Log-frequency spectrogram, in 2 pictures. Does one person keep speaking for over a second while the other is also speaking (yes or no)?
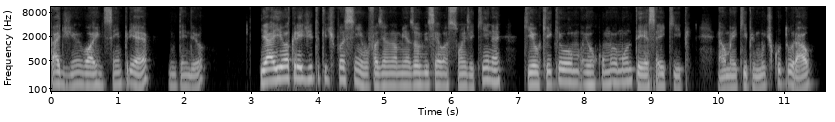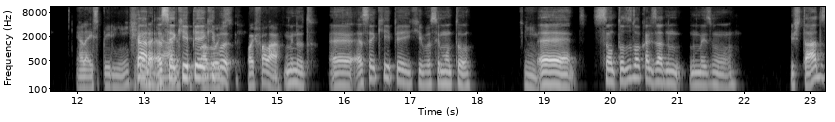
yes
